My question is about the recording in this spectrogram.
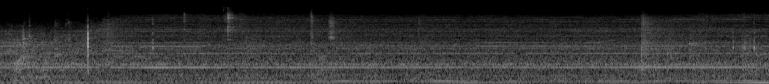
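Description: Steady fan whir and hum of a running infrared BGA rework station, with a thin steady whine. A few light clicks come at about one, two and three seconds in.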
